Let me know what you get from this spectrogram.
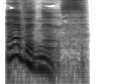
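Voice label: "avidness", British English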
